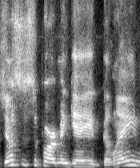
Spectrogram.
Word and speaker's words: Ghislaine: It says Justice Department gave Ghislaine Maxwell, or Gillen, as her brother pronounces it, Ghislaine Maxwell, a platform to rewrite history.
